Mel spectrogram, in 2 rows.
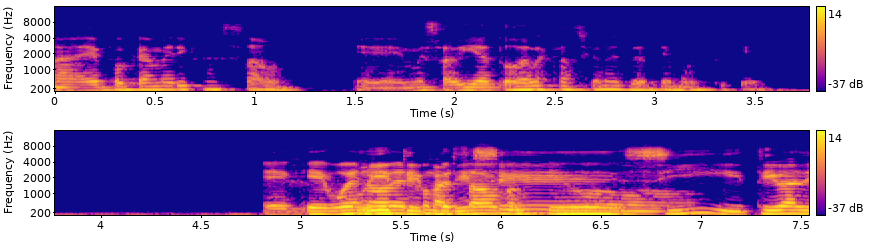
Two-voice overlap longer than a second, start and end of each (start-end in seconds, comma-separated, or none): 5.2-7.0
